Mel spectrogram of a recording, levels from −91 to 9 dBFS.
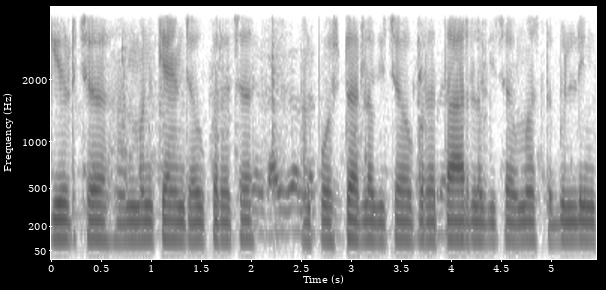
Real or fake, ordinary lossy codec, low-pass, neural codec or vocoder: real; none; 3.6 kHz; none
